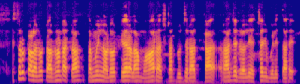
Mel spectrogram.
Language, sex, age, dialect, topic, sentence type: Kannada, male, 36-40, Mysore Kannada, agriculture, statement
